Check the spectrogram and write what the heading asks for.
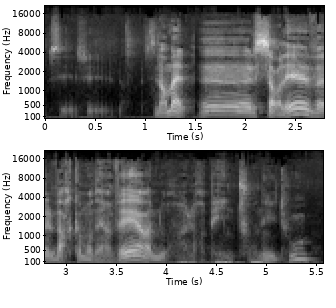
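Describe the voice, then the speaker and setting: Male podcast host, gravelly low voice, lively swings in pitch, crude casual anecdotes. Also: a little fast. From France. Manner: crude, chatty, laughing often. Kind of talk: casual storytelling. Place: Bordeaux area.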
